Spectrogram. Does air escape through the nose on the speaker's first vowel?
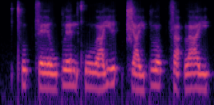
no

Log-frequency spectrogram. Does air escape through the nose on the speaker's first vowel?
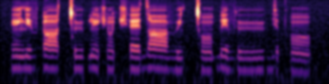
yes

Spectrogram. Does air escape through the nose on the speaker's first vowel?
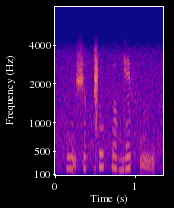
no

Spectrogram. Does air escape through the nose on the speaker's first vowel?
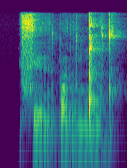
no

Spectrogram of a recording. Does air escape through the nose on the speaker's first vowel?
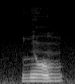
yes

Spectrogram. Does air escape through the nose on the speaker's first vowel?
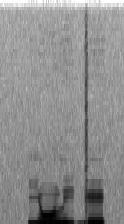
yes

